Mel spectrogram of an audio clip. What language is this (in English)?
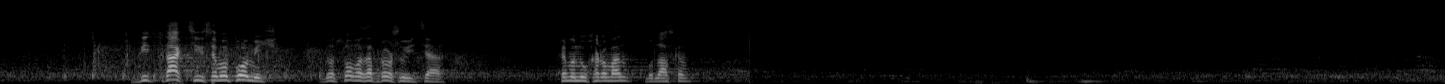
Ukrainian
